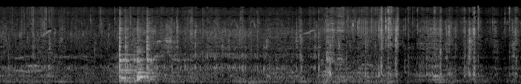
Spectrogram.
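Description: Small fish frying in hot oil in a kadhai, a steady sizzle, with a steel slotted spoon scraping and clinking against the pan several times as the fried pieces are lifted out.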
